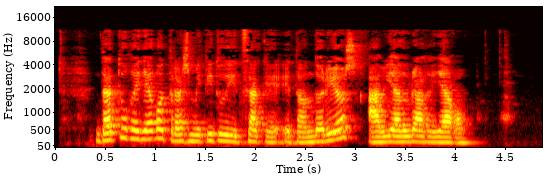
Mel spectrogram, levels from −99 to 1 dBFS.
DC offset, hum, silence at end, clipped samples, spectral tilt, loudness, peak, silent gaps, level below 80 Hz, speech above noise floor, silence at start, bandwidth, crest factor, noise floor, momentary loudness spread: under 0.1%; none; 0.35 s; under 0.1%; -5 dB/octave; -25 LUFS; -6 dBFS; none; -68 dBFS; 30 dB; 0.4 s; 11.5 kHz; 20 dB; -55 dBFS; 7 LU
